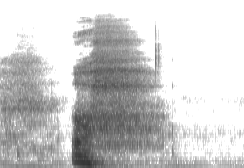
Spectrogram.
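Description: A man sighing once: a breathy exhale, voiced and falling in pitch, fading out after about a second, preceded by a faint intake of breath.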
